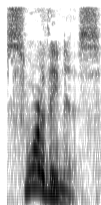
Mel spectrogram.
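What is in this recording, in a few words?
"swarthiness", British English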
